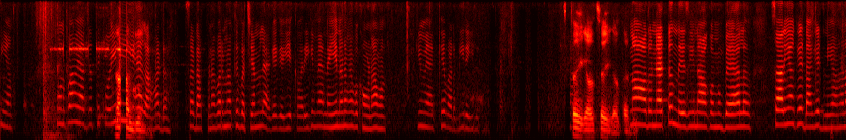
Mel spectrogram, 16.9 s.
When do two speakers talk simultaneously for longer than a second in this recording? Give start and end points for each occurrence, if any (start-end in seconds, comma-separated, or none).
none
